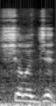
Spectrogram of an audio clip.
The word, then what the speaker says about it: shilajit: uh taking trilogy um it spells like at s-h-i-l-j-i-t El it's spelled like shilajit but a syllogy I'll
